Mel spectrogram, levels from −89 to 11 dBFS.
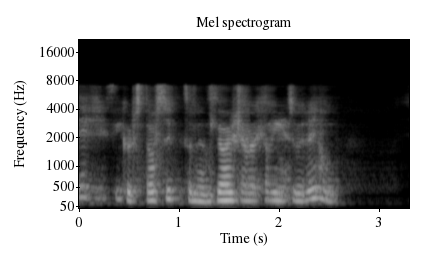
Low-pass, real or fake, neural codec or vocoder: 7.2 kHz; fake; codec, 16 kHz, about 1 kbps, DyCAST, with the encoder's durations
